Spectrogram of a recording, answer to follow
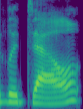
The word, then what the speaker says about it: Liddell: I'm here with another friend from across the pond, Ashley Liddell, and we were joking together because we both have similar pronunciations of our last name, very fancy at the end in that second syllable.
